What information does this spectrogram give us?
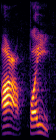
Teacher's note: پھر طا کو موٹا پڑھیں گے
